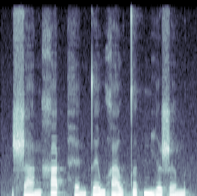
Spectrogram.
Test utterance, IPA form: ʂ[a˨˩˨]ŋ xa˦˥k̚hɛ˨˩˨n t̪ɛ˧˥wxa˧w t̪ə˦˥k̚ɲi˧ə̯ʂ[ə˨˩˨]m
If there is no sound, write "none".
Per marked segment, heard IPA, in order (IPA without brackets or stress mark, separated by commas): a˨˩˦, ə˧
